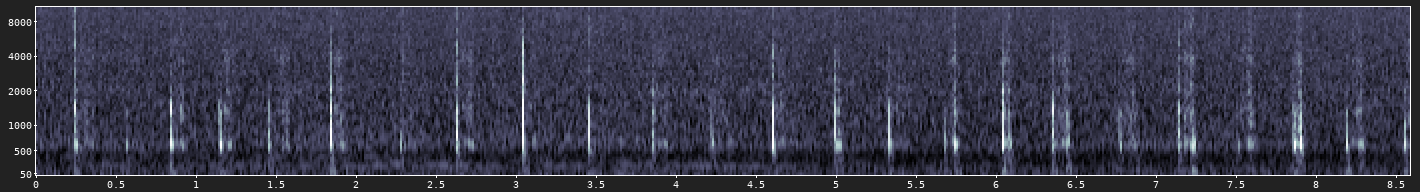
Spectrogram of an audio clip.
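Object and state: Cardboard box.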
